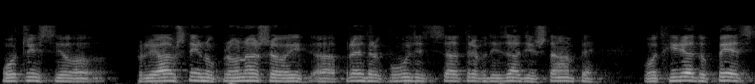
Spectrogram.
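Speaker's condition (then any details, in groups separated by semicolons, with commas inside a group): Parkinson's disease; converses normally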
